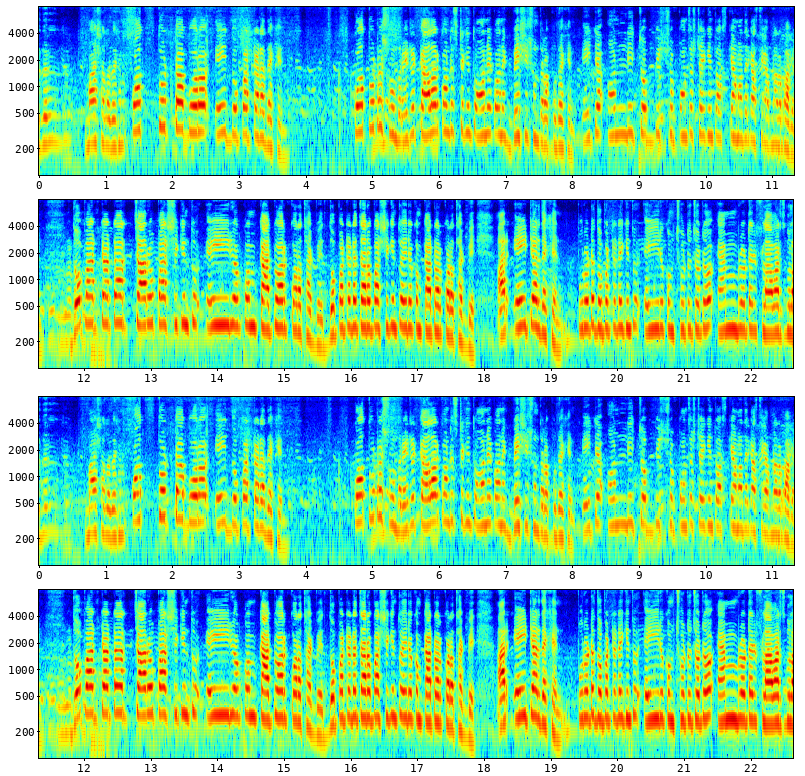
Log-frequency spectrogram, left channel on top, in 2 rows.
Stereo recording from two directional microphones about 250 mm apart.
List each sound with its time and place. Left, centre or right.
0.9 s speech: centre
4.7 s speech: centre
